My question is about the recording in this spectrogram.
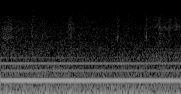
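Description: Film-score music: a single soft, pure-toned note held steadily, with faint overtones.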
